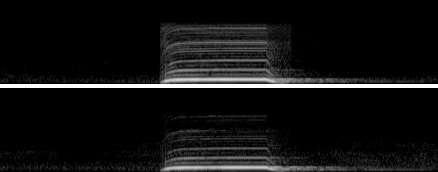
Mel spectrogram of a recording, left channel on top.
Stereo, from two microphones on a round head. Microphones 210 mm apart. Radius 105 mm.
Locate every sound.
1.6 s a phone buzzing: 65° left (ahead or behind), 0.6 m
